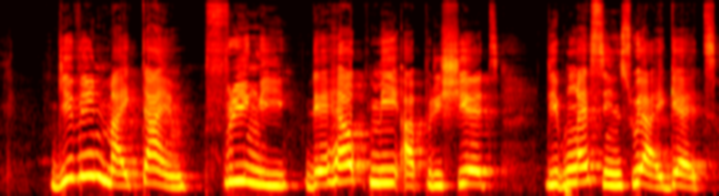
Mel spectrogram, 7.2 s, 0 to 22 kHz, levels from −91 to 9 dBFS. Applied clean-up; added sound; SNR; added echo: none; none; none; none.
